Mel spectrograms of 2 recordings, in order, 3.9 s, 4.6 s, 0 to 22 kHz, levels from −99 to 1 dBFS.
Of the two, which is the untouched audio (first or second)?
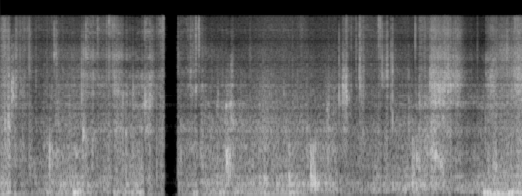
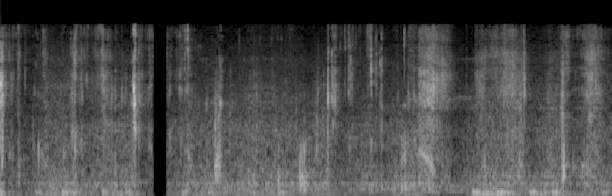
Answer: second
